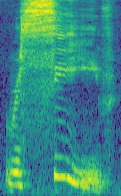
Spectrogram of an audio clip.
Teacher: receive stress comes on the second part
